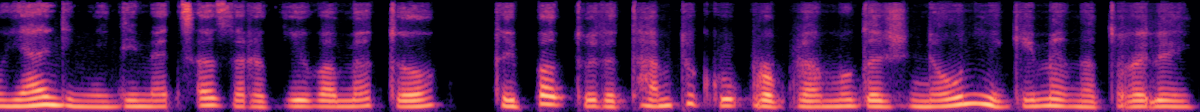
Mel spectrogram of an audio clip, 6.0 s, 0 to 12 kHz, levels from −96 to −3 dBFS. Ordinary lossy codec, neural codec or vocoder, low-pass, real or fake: Opus, 24 kbps; codec, 16 kHz in and 24 kHz out, 0.9 kbps, LongCat-Audio-Codec, four codebook decoder; 10.8 kHz; fake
